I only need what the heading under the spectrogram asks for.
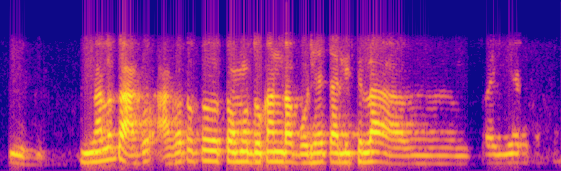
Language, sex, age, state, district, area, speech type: Odia, male, 45-60, Odisha, Sambalpur, rural, conversation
